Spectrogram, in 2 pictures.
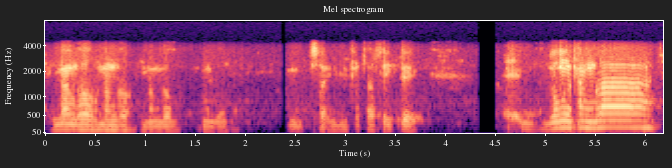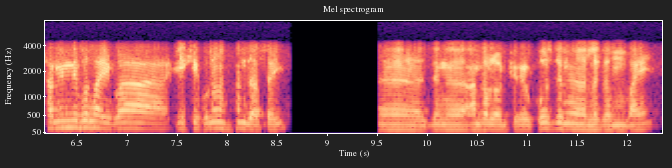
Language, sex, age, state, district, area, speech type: Bodo, male, 60+, Assam, Chirang, urban, conversation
